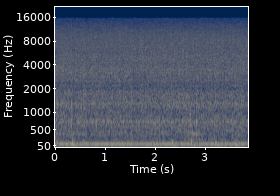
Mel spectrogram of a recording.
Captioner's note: sizzling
